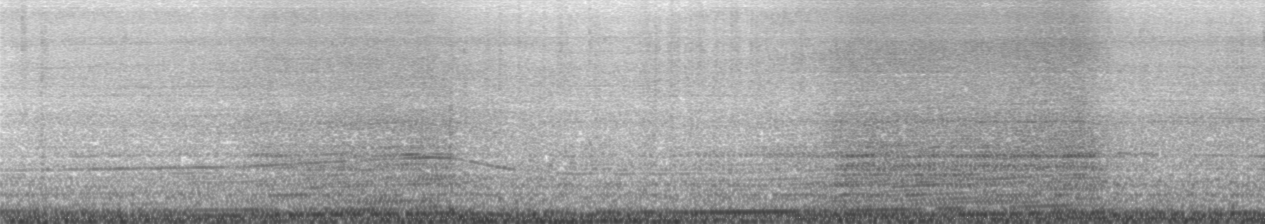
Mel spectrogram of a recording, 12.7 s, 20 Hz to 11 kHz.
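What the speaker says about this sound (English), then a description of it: "Truck sounds amazing" A 1963 Chevrolet C10 pickup, LS-swapped with an LSA supercharger, driving on a test run: a loud, steady engine drone with road rumble from inside the cab, rising and falling slightly over several seconds.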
